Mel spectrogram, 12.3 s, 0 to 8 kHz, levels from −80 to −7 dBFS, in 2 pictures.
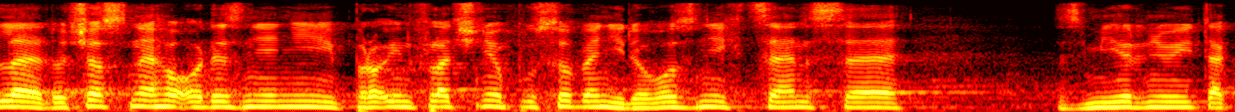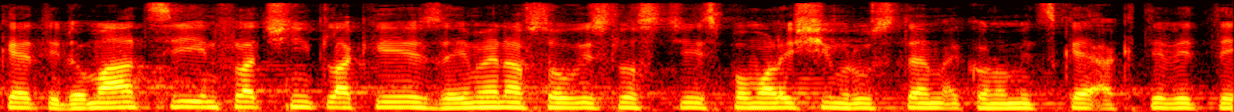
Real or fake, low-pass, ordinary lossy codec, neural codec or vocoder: real; 7.2 kHz; AAC, 32 kbps; none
